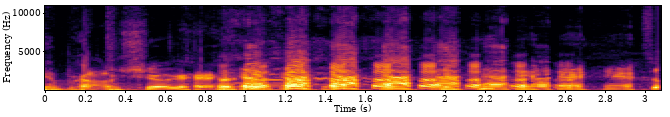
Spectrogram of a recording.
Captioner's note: all laughing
